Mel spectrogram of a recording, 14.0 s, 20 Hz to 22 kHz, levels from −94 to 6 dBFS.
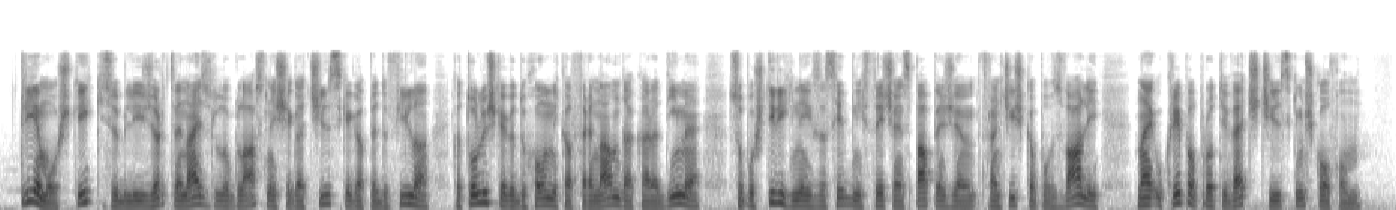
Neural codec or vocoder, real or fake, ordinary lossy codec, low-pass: none; real; none; none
